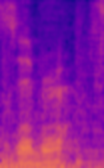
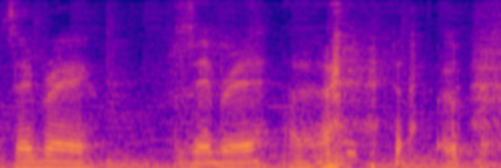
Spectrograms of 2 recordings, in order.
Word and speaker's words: Zebre: So we start with, I think you pronounce it Zebra. Yeah. Zebre.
